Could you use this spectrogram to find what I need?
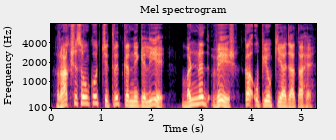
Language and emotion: Hindi, neutral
